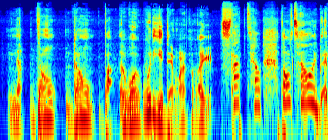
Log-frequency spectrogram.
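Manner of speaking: rising, pleading no, don't; panicked protest. Retold or imitated. Protesting to the calming feeling, panicked and high. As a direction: beg it to stop, pitch climbing.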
